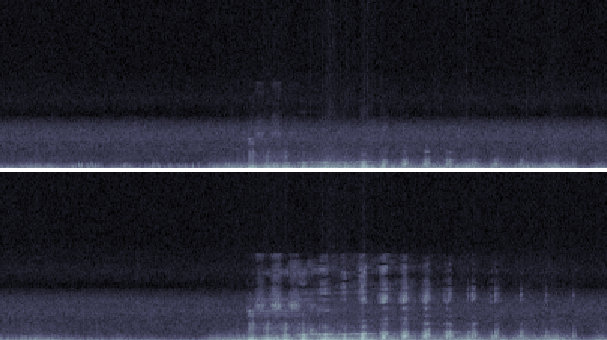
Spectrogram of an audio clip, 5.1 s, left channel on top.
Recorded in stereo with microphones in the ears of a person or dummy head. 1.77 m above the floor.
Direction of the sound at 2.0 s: 10° right (ahead or behind).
